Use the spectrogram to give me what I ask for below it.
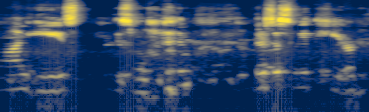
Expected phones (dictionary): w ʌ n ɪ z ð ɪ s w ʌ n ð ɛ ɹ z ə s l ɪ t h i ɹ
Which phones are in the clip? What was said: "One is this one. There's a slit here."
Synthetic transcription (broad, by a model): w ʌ n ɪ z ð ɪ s w ʌ n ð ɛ ɹ s ə s w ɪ t h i ɹ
